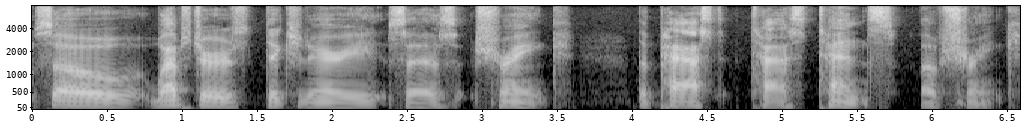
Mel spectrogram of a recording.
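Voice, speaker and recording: In a Midwestern accent, a man speaks very slowly at a fairly low pitch with ordinary pitch variation, captured in a very clean recording with a silent background. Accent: Midwest, nasal A's. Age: 40s. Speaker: bodybuilding podcast co-host. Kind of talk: casual chat.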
